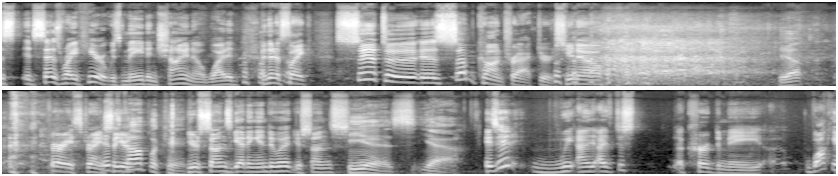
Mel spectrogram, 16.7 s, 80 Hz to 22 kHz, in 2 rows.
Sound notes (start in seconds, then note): 5.5 audience laughing; 6.2 Matthew laughing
